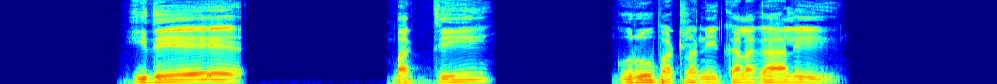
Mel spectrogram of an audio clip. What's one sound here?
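A middle-aged man sings slowly and calmly into a microphone, in sustained phrases.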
